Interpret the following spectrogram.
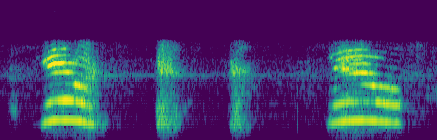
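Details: At home in the sunshine, a mother cat with her kittens gives two long, clear harmonic meows bracketing two short, rougher bursts, over a low steady background hum.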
